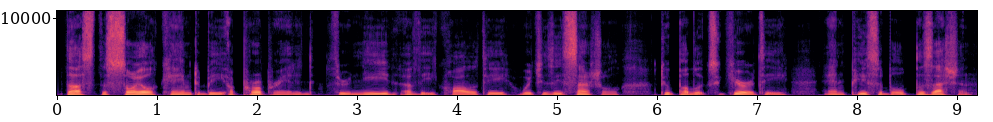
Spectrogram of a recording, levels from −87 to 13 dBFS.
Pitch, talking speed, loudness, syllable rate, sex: 115 Hz, 135 wpm, -19 LUFS, 4.6 syllables/s, male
